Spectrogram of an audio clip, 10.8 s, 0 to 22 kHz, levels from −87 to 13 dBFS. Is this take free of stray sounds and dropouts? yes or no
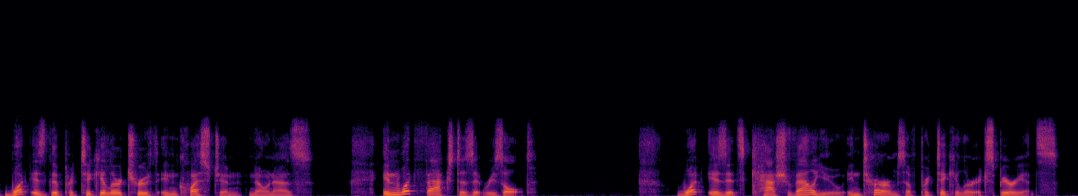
yes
